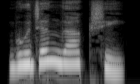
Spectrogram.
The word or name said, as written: ಭುಜಂಗಾಕ್ಷಿ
